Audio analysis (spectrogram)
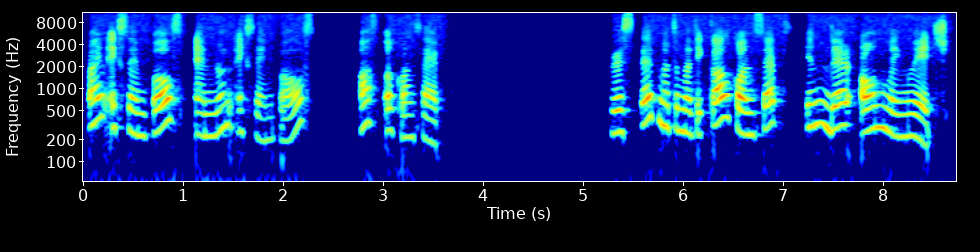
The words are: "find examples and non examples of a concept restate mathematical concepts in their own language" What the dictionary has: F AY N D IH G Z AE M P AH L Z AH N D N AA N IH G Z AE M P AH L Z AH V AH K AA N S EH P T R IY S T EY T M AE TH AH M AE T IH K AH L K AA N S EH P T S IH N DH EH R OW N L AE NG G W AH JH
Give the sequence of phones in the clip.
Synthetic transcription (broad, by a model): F AY N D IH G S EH M P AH L S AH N N AA N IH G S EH M P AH L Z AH F AH K AA N S EH P T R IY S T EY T M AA T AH M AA T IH K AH L K AA N S EH P T S IH N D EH R OW N L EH NG G W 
